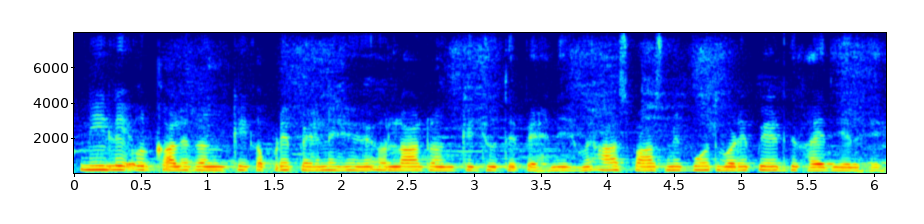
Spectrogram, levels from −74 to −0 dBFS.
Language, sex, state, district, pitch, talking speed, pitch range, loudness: Hindi, female, Punjab, Kapurthala, 195 Hz, 235 wpm, 190-200 Hz, -19 LUFS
